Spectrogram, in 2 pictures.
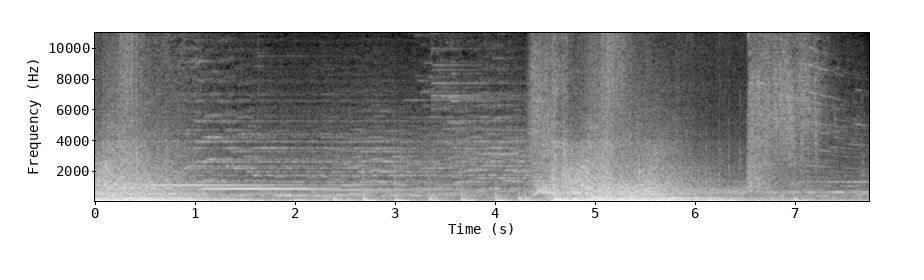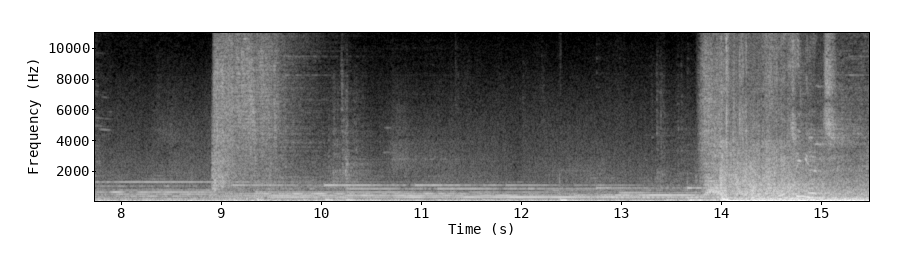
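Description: Incendio fire spell cast in Hogwarts Legacy: several loud whooshing fire blasts, each a burst that rings on briefly, spaced a few seconds apart, with voices in between.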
